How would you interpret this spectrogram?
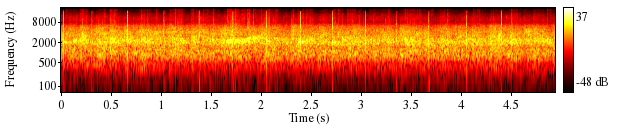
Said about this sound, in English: another round of applause for the fastest ever road racer, Peter Hickman.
